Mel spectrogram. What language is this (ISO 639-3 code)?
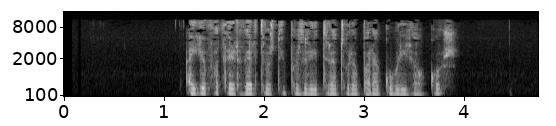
glg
